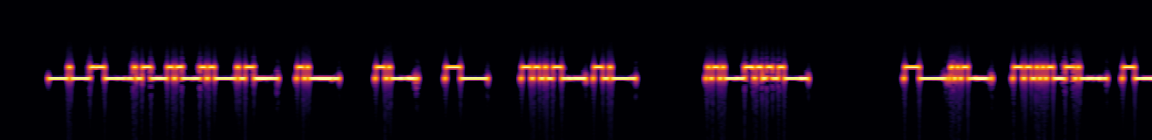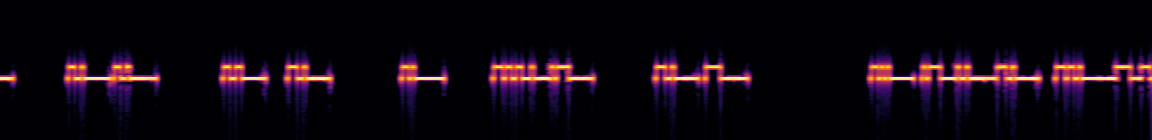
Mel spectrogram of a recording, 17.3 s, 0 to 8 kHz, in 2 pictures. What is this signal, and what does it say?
TTY/TDD text telephone tones (45.45 baud Baudot), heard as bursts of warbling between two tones, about 400 Hz shift, 1600 Hz centre. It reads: TALLAGHT AND ITS SHOPPING CENTRE, …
